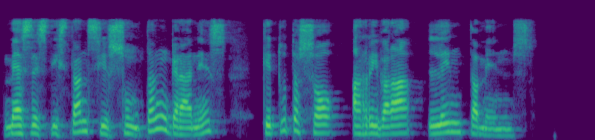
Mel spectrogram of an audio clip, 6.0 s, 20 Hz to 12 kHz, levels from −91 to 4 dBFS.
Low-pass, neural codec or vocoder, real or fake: 7.2 kHz; codec, 16 kHz, 4 kbps, FreqCodec, larger model; fake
